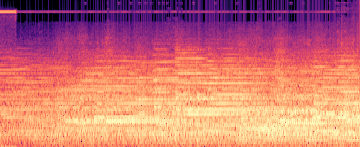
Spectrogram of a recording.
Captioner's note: bells ringing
